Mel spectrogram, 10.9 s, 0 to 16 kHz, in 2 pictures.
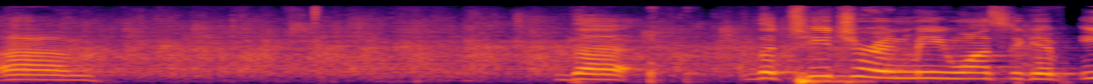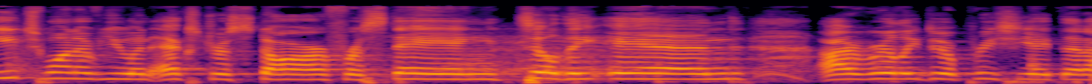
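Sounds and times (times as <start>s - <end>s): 
audience applause at an evening Lunar New Year celebration: 0.0s - 4.5s
speech: 2.8s - 10.9s.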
